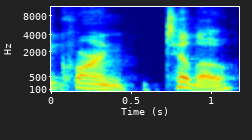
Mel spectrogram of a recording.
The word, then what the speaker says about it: Quarantillo: quarantil pass it on to zach so billy corontillo as it's pronounced okay tillo my girlfriend's name is last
